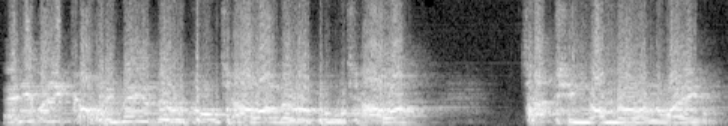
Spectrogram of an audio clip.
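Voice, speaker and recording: A man playfully playing a pilot, loudly repeating radio calls to the tower into a headset mic. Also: mid-range voice, monotone, brisk, roomy sound, heavy background noise, lightly acted. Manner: loud, repeated radio call-outs. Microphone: headset microphone.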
